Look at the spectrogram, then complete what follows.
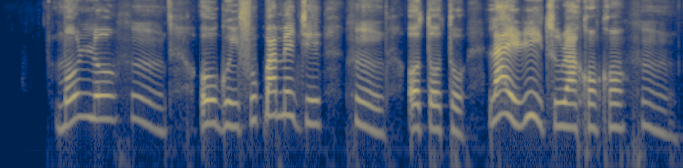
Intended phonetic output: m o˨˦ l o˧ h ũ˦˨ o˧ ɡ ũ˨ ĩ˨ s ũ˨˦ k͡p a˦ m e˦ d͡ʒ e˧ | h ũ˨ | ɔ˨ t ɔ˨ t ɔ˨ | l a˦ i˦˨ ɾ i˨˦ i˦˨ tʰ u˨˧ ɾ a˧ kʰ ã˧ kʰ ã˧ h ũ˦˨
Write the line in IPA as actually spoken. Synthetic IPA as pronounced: m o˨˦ l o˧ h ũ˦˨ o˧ ɡ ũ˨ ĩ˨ f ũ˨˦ k͡p a˦ m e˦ d͡ʒ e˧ | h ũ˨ | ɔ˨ t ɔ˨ t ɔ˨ | l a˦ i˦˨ ɾ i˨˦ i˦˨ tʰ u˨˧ ɾ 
